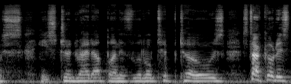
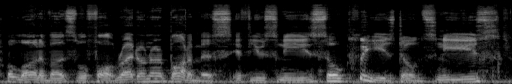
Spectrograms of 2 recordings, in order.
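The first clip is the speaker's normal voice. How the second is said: lower, softer lumbering hippo; lightly voiced low hippo; 6 semitones lower, 4 dB quieter than usual. Hippo speaking.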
